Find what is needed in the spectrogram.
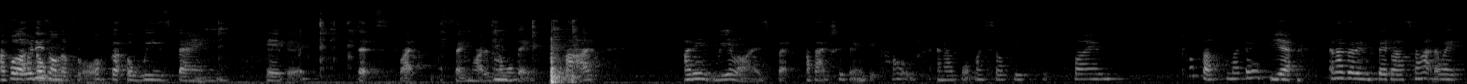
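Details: Adult woman speaking; Typical speech.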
